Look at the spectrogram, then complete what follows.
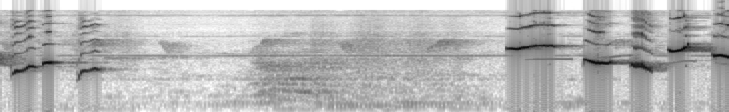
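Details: Oriental magpie-robin song played to spur a silent bird into singing; two brief whistles, a faint low murmur of background sound for about two seconds, then a fresh loud burst of sharp slurred whistles.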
